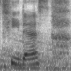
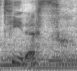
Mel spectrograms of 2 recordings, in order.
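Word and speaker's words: Tidus: So Tetus in Final Fantasy 10, the correct pronunciation is Tetus.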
